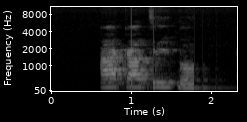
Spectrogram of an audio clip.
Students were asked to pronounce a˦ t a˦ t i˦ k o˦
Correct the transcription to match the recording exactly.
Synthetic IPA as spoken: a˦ k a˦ t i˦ k͡p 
